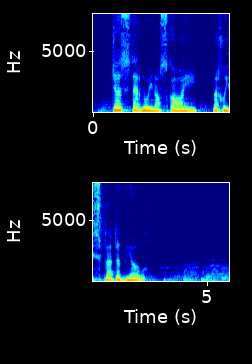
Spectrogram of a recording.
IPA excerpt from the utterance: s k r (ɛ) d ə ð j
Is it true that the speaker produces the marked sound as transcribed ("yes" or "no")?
no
